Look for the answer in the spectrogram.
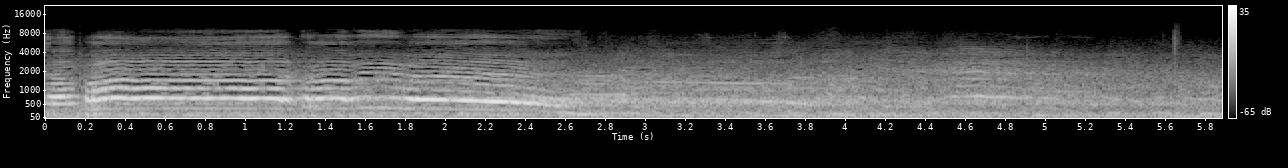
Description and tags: B01h59m27s03oct2007 ZapataVive
Somebody shouting "Zapata Vive!" (Zapata Lives!) during the memorial March / demonstration (2. Okt 2007) for the 2 of October 1968 Massacre in Mexico-City. Recorded on the Main Plaza of Mexico City with Fostex FR2-le and Sennheiser ME66/p6.
2-de-octubre, demonstration, manifestation, mexico, politics, zapata, zocalo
